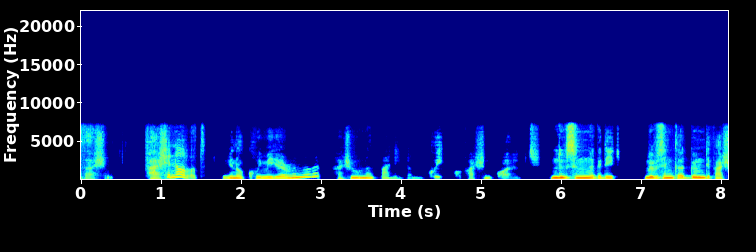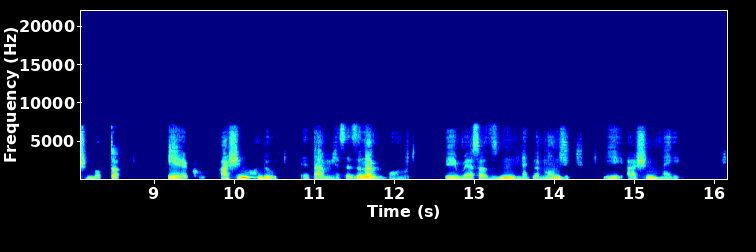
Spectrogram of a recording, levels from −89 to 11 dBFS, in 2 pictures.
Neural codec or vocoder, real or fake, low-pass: codec, 16 kHz, 0.5 kbps, X-Codec, WavLM features, trained on Multilingual LibriSpeech; fake; 7.2 kHz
